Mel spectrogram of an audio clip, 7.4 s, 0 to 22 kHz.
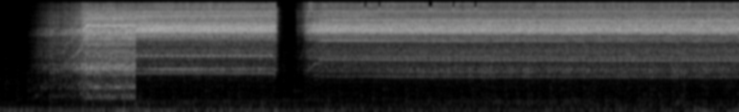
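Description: A drill turning a 5/8-inch Forstner bit at slower speed spins up to a steady whine, stops briefly, then restarts and runs at an even pitch until the end.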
